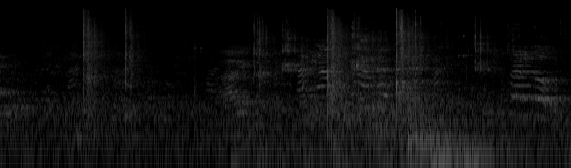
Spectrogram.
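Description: Faint, sharp racket strikes on a shuttlecock during a badminton rally, a handful spread over several seconds against quiet sports-hall background.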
